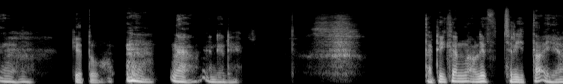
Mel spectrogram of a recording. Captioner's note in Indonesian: berdehem; menghela napas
